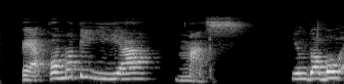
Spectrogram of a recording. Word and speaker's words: llamas: Tapos, ang double L is sounds like ye. Kaya, como te llamas?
